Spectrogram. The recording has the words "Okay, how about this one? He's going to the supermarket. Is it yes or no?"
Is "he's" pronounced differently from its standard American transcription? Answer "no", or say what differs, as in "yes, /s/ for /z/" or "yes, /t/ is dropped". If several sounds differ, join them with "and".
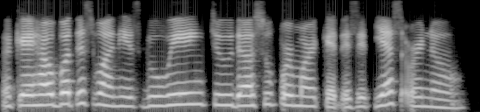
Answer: yes, /s/ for /z/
